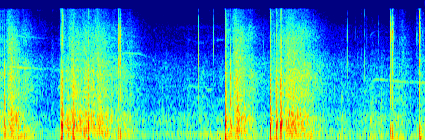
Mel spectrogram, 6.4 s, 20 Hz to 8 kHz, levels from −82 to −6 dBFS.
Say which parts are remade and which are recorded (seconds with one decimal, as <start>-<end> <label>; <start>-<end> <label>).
0.0-6.4 recorded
